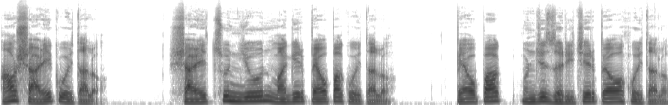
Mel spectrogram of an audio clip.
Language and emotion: Goan Konkani, neutral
